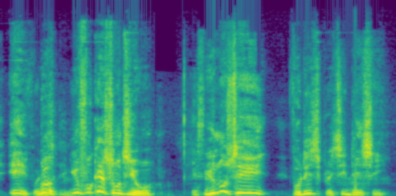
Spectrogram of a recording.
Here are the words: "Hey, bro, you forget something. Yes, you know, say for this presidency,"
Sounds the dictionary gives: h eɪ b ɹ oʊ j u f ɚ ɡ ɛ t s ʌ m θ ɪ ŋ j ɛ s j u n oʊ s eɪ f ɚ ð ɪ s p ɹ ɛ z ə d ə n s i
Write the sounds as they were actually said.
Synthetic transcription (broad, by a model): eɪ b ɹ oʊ j u f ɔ ɡ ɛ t s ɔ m t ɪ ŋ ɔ j u n oʊ s eɪ f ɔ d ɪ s p ɹ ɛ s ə d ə n s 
